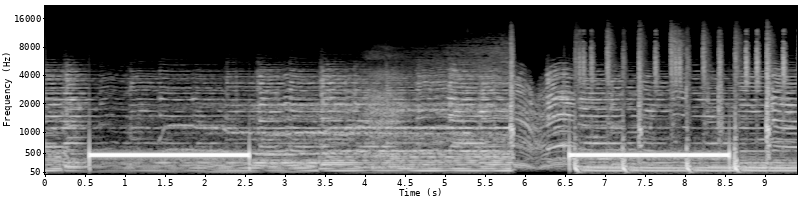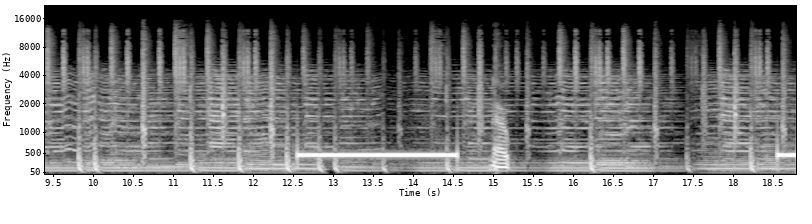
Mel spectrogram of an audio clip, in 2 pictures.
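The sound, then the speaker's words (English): Ringback tone of a telephone call to someone's voicemail line: three long steady tones of about two seconds each, evenly spaced by longer pauses, a fourth starting at the end, with other sound running continuously beneath. “She still hasn't fixed the voicemail. That's amazing. We might have to listen to her voicemail, see what people have been saying on there.”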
